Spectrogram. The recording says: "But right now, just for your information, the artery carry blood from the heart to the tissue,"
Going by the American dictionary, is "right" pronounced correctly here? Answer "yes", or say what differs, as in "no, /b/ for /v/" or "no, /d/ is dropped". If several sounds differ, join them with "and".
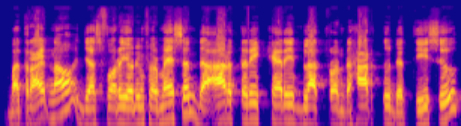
yes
